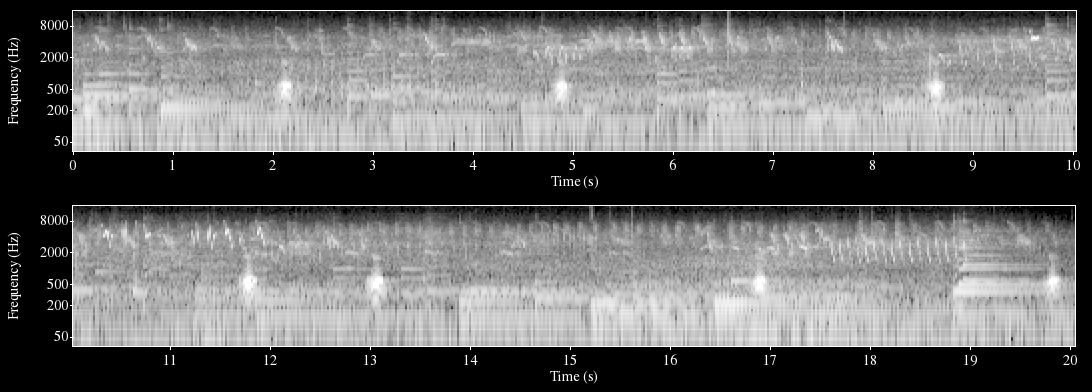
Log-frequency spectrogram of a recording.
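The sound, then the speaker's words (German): A little bittern gives short, low barking calls repeated every few seconds over a steady, layered background of other birds and tonal sounds, with no one speaking. “Das war die Zwergdommel.”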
